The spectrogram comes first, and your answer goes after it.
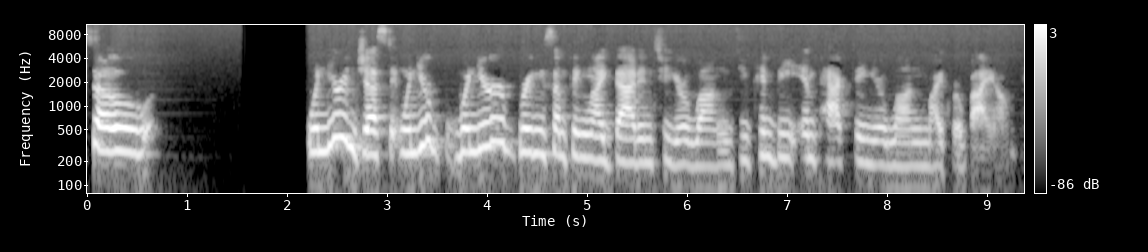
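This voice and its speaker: A woman's voice: on the high side, unhurried. 70 yr old woman chatting advice to camera, frank, restarts a lot, sounds like a phone line. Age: 70s. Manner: conversational, self-correcting, frank. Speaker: patient advocate and coach. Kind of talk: casual advice talk to camera.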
